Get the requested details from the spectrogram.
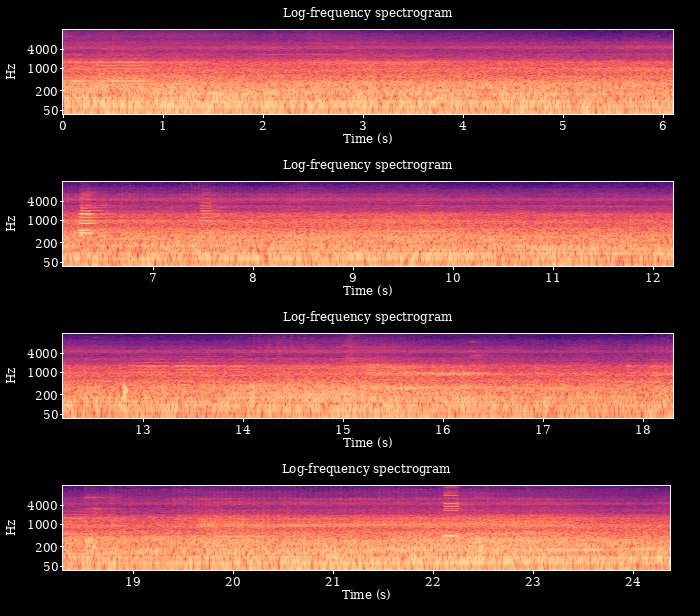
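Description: Traffic engines hum and rumble all around.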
